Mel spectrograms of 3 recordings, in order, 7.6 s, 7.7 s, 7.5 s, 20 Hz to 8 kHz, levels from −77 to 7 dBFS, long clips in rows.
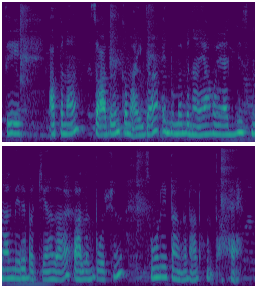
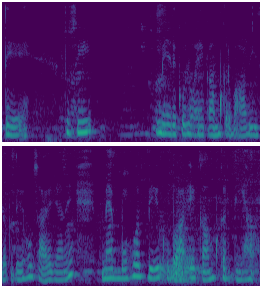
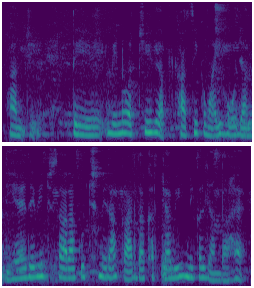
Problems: constant background noise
